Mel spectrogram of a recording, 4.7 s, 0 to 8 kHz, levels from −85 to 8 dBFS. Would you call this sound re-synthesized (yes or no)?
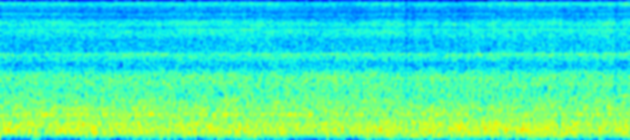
no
